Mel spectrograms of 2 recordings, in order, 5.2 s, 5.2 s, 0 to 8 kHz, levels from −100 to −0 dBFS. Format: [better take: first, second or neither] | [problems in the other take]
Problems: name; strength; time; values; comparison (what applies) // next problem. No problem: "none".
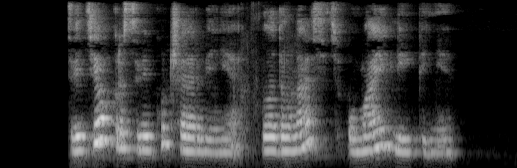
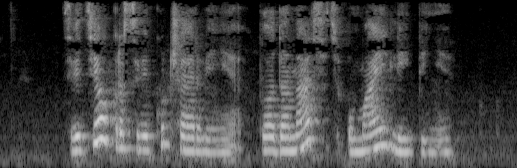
second | noise reduction (neural mask model DeepFilterNet 3)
